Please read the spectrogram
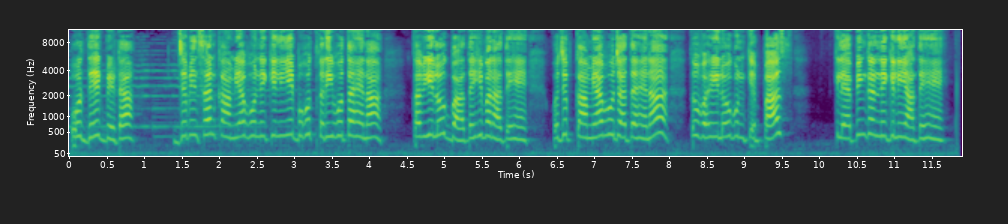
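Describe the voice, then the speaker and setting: Woman acting an anxious, high-voiced village mother. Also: moderate pace, sharp tone, no echo. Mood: reassuring, coaxing. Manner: fretful, coaxing, motherly. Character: anxious, caring village mother comforting her grown daughter. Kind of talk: Hindi cartoon moral story dialogue. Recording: music behind the voice.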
